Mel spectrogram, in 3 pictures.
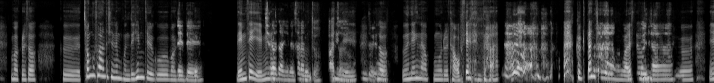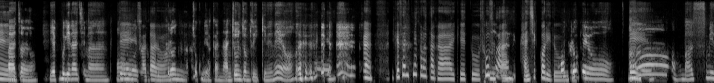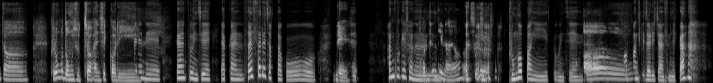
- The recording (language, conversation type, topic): Korean, podcast, 산책하다가 발견한 작은 기쁨을 함께 나눠주실래요?
- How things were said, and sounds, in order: distorted speech; laugh; laughing while speaking: "없애야 된다. 극단적으로 막 말씀하시는 분들"; laugh; other background noise; laugh; laugh; static; laugh; tapping; laugh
